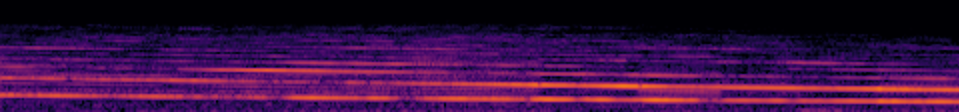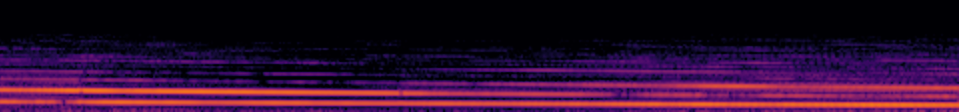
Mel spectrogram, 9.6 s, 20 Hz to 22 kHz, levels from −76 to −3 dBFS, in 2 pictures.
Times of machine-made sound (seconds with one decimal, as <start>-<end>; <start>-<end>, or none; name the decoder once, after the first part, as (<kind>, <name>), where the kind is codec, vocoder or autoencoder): 2.7-3.2 (autoencoder, DAC-VAE); 3.6-4.4; 5.2-6.8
